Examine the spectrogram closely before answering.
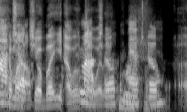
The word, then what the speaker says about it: Camacho: Camacho. Camacho. It's pronounced Camacho, but yeah, we'll go with it.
